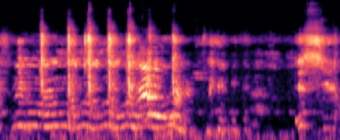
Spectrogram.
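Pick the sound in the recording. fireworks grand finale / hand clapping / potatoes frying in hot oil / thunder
hand clapping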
